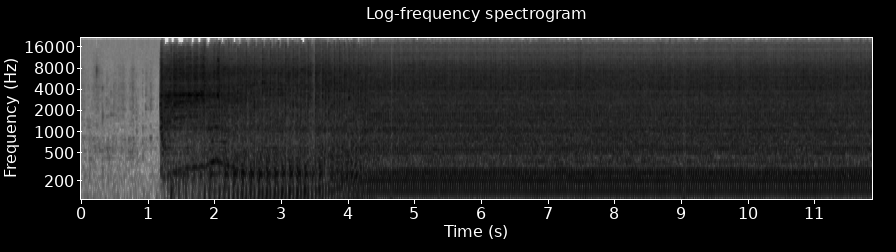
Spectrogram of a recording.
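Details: Powersmart 24-inch snowblower, in for a chute control cable, that previously ran poorly. Warm after two days under a heater, primed with a little choke, it catches within a second, briefly revs, then settles into a steady, even idle with no surging. Healthy start.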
